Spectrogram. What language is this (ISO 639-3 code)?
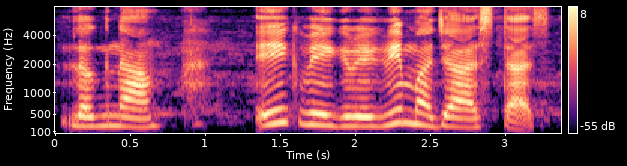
kok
